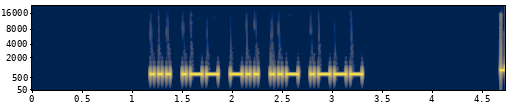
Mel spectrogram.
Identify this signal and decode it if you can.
Morse code, heard as a keyed tone, about 32 wpm, 700 Hz. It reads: SWDUJ
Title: Five Challenging Letter-Number Combinations 30wpm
